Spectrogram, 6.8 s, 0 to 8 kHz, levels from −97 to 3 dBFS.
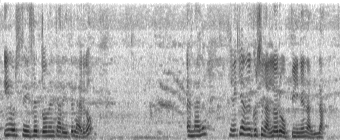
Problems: background sounds at intervals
